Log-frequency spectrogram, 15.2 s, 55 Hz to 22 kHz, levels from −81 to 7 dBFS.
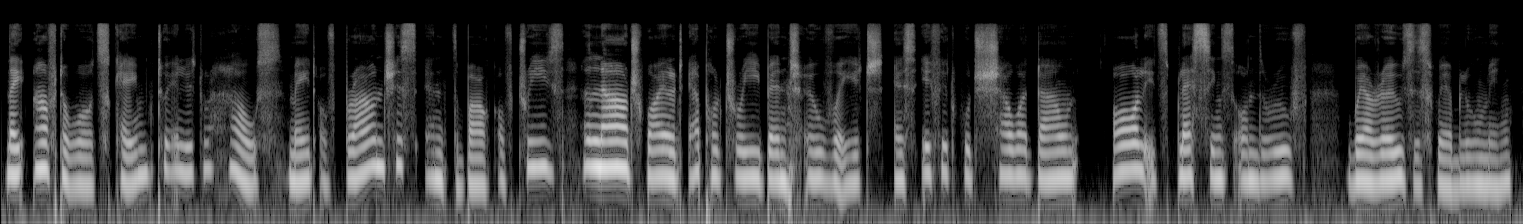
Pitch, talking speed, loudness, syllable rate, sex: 190 Hz, 155 wpm, -19 LUFS, 3.9 syllables/s, female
